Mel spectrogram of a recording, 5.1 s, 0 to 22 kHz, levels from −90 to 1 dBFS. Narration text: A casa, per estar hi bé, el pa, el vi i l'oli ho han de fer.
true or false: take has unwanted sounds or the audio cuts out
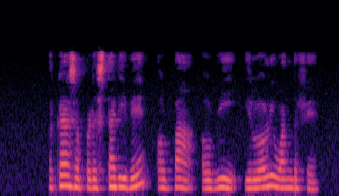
false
